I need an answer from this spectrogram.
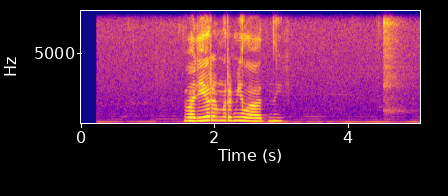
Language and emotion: Russian, neutral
